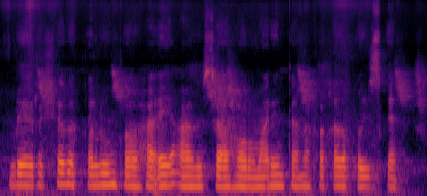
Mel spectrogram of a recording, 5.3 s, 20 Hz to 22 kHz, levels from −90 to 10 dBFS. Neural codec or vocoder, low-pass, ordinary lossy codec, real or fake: vocoder, 44.1 kHz, 128 mel bands, Pupu-Vocoder; none; none; fake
